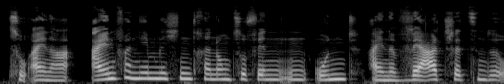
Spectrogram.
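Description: No technical faults can be heard anywhere in the recording, which carries its speech without any interruption, distortion or artefact.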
